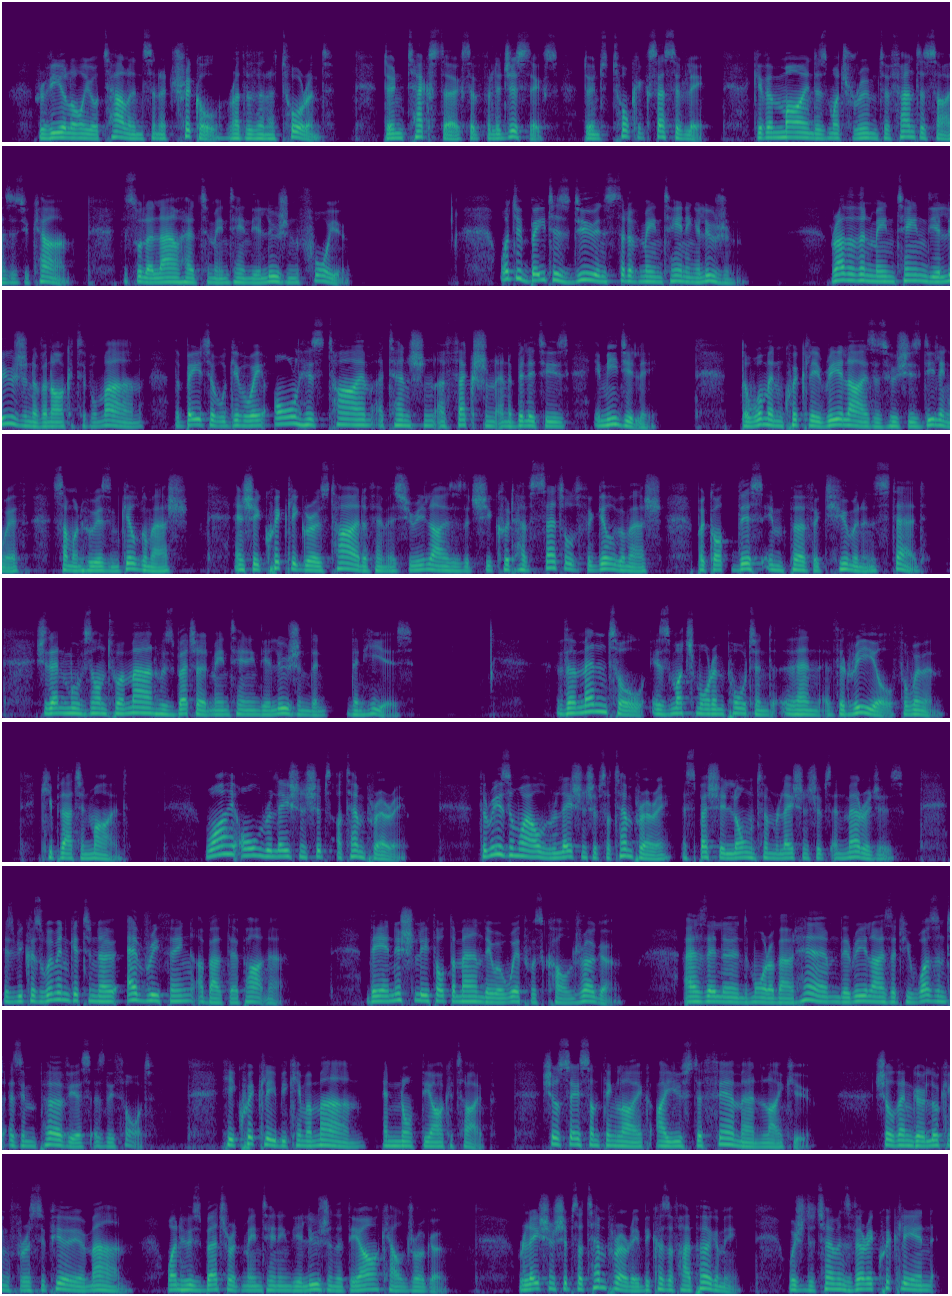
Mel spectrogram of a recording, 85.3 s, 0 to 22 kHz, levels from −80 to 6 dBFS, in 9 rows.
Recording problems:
muffled; slightly; fading above 4 kHz

